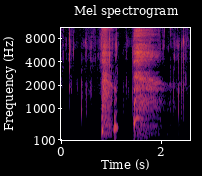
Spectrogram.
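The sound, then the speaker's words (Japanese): Tentacles slither squelchily into the listener's head: three quiet, wet, crunchy bursts, the last one longest and trailing off, with near silence between them. “ほら、私の触手がずるずるとあなたの頭の中を進んで”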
